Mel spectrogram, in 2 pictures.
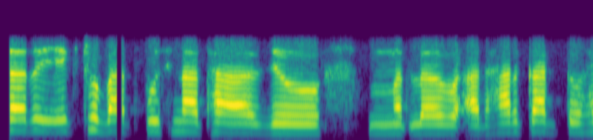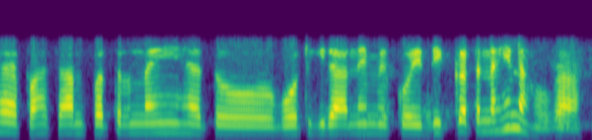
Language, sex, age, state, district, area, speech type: Hindi, female, 30-45, Bihar, Samastipur, urban, conversation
